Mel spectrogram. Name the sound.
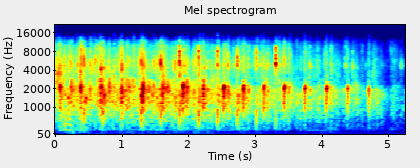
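audience applause at a press event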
